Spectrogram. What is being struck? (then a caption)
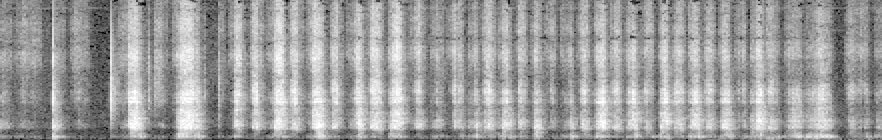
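Scratch-art card scratched with a wooden stylus. A wooden stylus scratches dense hatching into a flat scratch-art card, a black coating over colored foil, lying on a table. The scratching comes as a rapid series of short, dry, rasping strokes, bright and papery with a slight hollow body. The strokes start sparse and then settle into a steady rhythm.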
